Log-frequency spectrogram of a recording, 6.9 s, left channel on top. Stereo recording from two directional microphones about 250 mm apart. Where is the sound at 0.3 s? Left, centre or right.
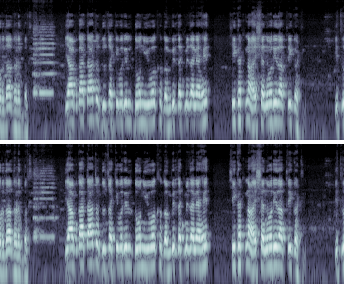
Centre.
